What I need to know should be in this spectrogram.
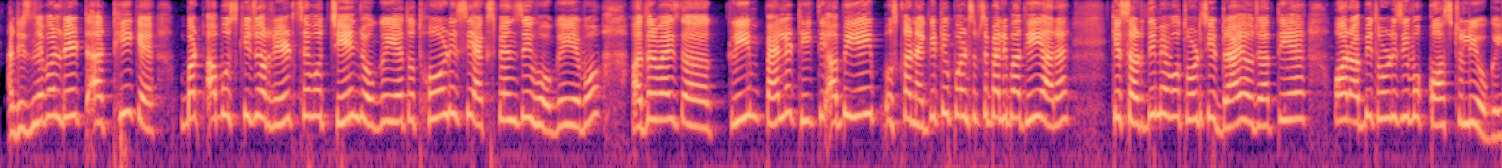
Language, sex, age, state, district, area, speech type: Hindi, female, 30-45, Rajasthan, Jodhpur, urban, spontaneous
